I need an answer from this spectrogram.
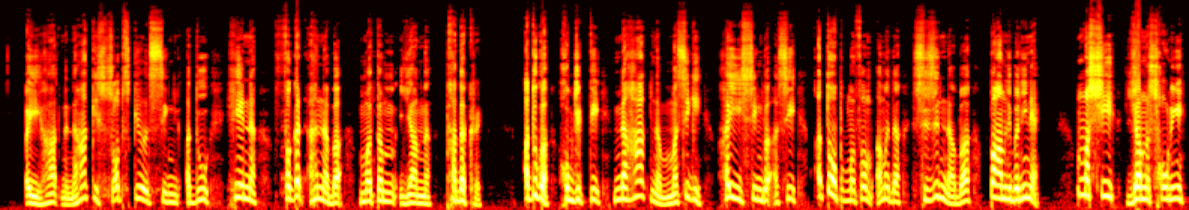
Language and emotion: Manipuri, angry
